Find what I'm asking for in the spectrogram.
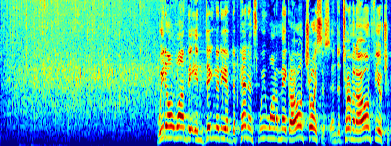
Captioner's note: applause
